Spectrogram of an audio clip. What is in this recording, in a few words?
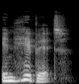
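"inhibit", British English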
